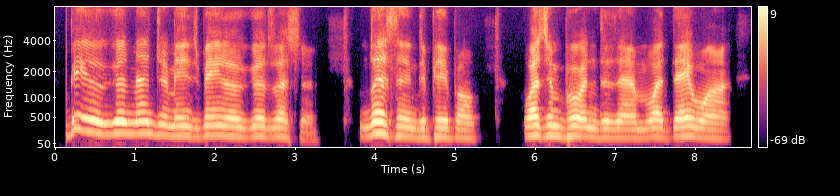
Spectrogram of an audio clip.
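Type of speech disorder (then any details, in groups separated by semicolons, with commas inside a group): Bulbar dysarthria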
